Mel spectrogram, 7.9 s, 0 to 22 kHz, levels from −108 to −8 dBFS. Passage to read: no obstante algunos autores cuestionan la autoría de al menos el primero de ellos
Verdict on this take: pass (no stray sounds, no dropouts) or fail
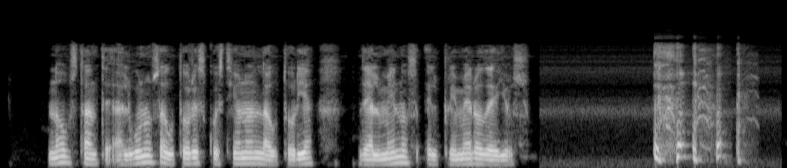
fail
